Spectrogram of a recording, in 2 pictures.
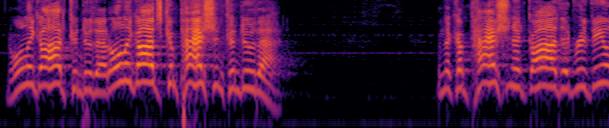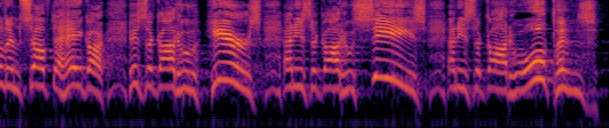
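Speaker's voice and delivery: loud, high, ringing preacher's voice; full-force preaching. Acted. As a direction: lift it up and proclaim to the congregation.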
